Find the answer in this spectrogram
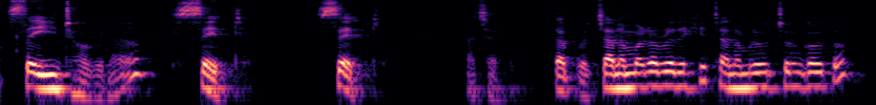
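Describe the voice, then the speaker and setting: A man teaching English pronunciation, saying each word slowly and over and over for a student to copy. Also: on the high side, animated, darkish tone. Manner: repeats words slowly, drilling the student. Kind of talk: pronunciation lesson.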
